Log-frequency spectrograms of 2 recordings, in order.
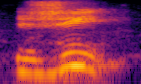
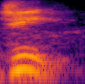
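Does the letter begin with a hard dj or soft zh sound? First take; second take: soft zh; hard dj. First: It begins with a soft zh sound. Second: It begins with a hard dj sound. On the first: The speaker calls it right. "the pronunciation of alphabet J in French is like J" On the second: The speaker calls it wrong. "nobody will pronounce it like G, G. G is wrong"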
